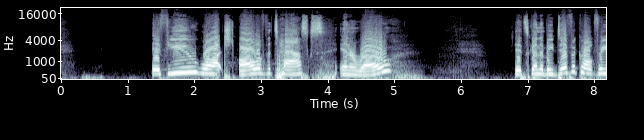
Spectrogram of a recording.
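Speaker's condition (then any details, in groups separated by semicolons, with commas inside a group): No condition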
